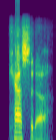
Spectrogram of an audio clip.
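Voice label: "cassata", American English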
